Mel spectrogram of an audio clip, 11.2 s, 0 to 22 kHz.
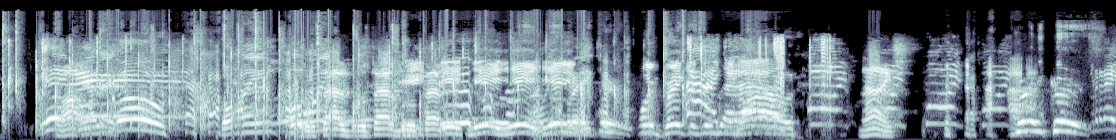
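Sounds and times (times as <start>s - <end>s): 
scattered hand claps from a small group: 0.0s - 7.1s
person cheering: 0.4s - 6.2s, 6.8s - 10.4s
laughter: 0.4s - 8.0s, 8.9s - 11.1s
speech: 0.5s - 1.0s, 1.6s - 11.1s.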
